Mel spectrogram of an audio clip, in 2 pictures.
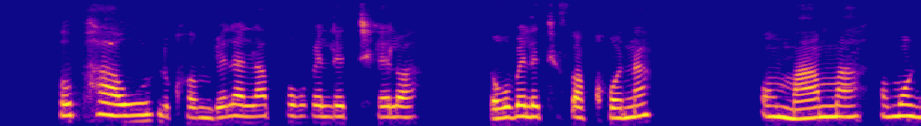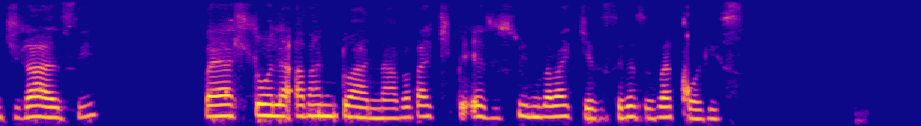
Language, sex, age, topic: North Ndebele, male, 25-35, health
